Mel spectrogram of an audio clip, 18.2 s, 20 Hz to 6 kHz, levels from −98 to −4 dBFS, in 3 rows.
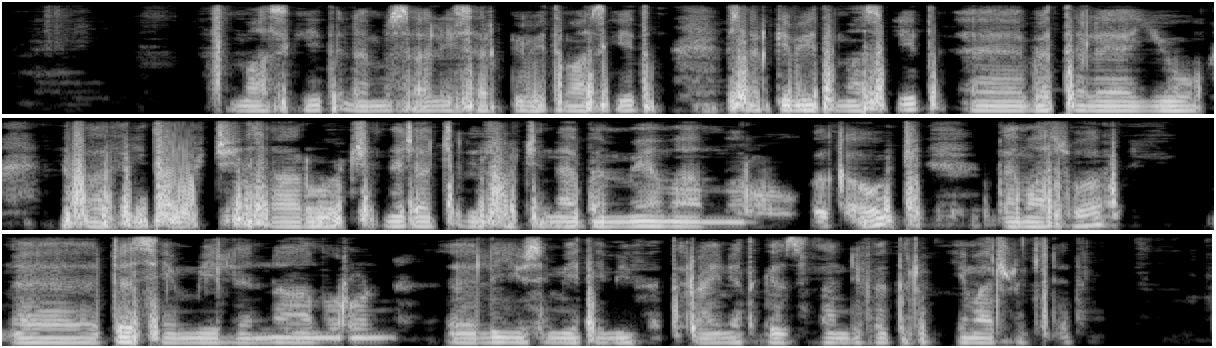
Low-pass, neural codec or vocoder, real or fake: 5.4 kHz; none; real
